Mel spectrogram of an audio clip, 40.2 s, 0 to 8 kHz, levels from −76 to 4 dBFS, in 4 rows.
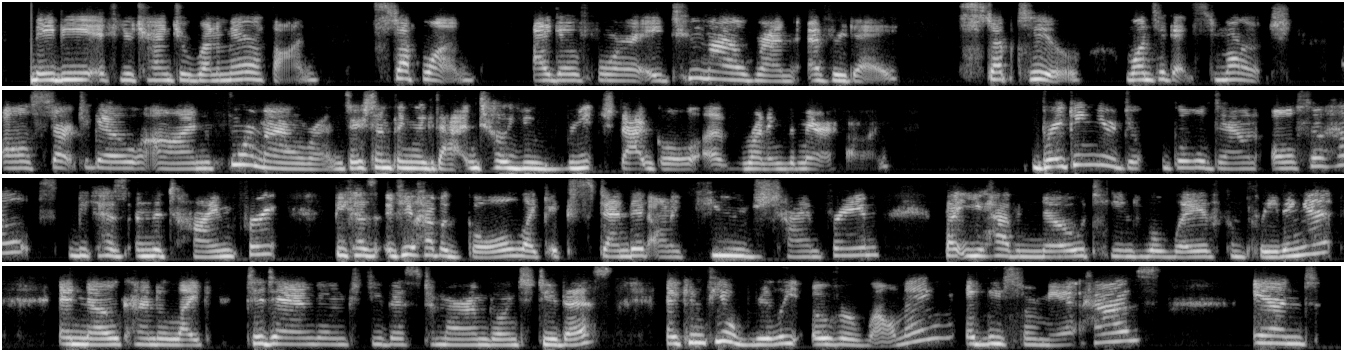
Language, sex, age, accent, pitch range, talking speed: English, female, 10-29, American, 205-250 Hz, 165 wpm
